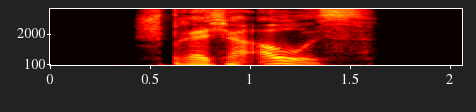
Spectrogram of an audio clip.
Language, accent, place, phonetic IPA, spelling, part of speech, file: German, Germany, Berlin, [ˌʃpʁɛçə ˈaʊ̯s], spreche aus, verb, De-spreche aus.ogg
- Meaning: inflection of aussprechen: 1. first-person singular present 2. first/third-person singular subjunctive I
